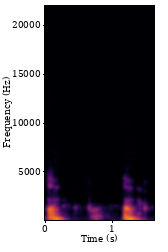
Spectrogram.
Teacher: No se me confundan con la G al final del ang, porque no es anga, no, ang. Es una AN gutural, ang, de sonido corto, breve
